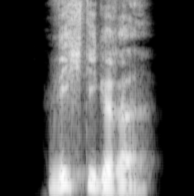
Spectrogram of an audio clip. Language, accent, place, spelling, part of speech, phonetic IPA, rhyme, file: German, Germany, Berlin, wichtigere, adjective, [ˈvɪçtɪɡəʁə], -ɪçtɪɡəʁə, De-wichtigere.ogg
- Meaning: inflection of wichtig: 1. strong/mixed nominative/accusative feminine singular comparative degree 2. strong nominative/accusative plural comparative degree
